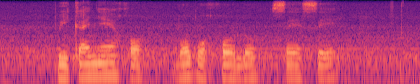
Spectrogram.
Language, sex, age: Tswana, male, 22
